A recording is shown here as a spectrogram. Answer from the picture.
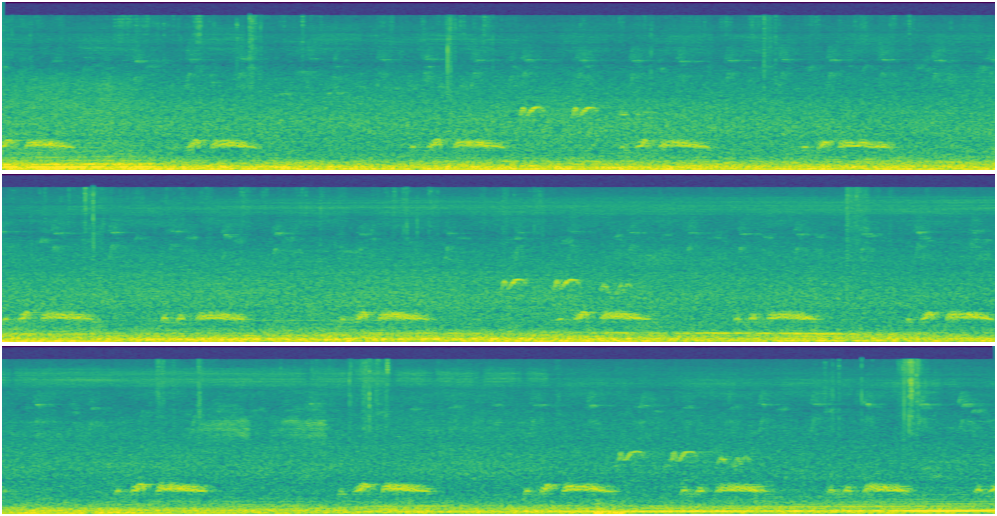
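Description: A bird calling over and over, one short note about every second and a half, with a higher quick chirp of two or three notes heard three times. A steady low hum runs underneath.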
